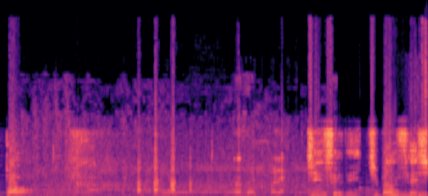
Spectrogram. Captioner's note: laughs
